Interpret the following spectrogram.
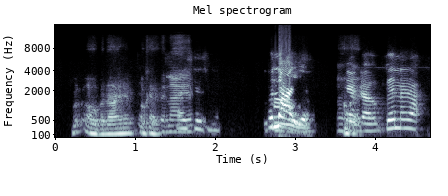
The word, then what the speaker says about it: Benaiah: Benaiah. I've never not speak nobody's name. Oh, Benaiah. Okay. Benaiah.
